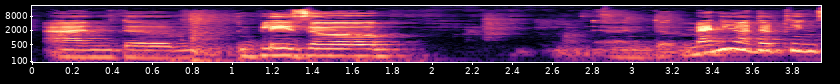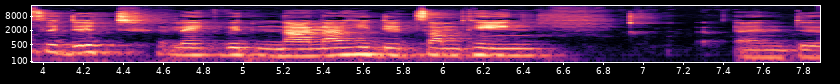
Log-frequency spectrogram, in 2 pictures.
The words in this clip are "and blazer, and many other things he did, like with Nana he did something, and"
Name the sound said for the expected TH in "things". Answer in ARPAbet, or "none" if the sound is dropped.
T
